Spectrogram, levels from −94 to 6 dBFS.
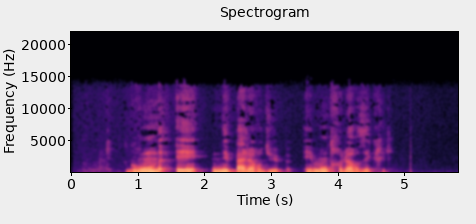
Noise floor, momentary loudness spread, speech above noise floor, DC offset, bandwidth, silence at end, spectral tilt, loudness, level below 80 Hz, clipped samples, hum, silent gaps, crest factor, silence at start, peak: -67 dBFS; 13 LU; 52 dB; under 0.1%; 14 kHz; 1.1 s; -7 dB/octave; -16 LUFS; -60 dBFS; under 0.1%; none; none; 14 dB; 0.85 s; -2 dBFS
